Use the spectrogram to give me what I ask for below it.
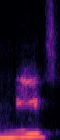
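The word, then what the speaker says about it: mesne: it it is called means profit you might have come across m-e-s-n-e profit it's pronounced as means profit but it is so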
